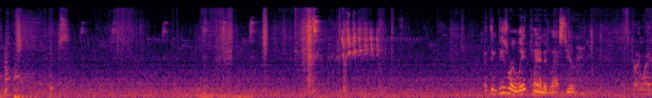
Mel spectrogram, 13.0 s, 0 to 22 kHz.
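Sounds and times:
birds chirping: 0.0 - 5.3, 6.4 - 13.0.

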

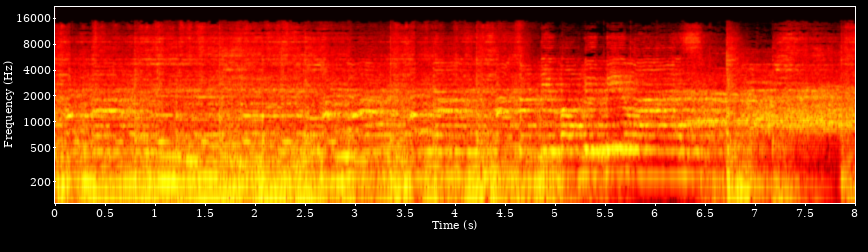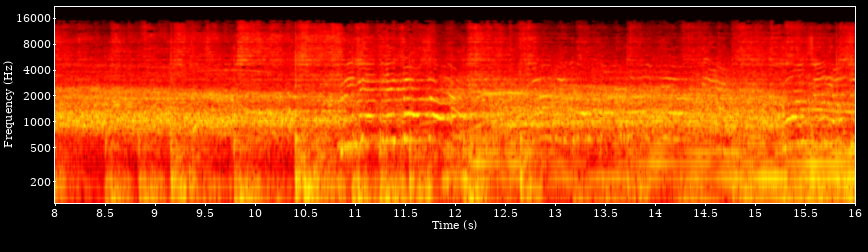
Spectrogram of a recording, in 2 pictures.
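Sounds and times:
pop-rock band playing: 0.0 - 5.7, 6.4 - 16.0
woman singing: 0.0 - 6.5.

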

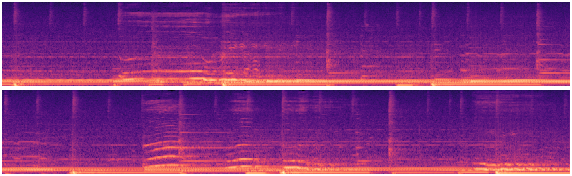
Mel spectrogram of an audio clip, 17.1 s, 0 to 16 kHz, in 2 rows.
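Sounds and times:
live blues band playing: 0.0 - 17.0
woman singing: 1.7 - 5.3, 10.6 - 14.3, 15.6 - 17.0
drum hits: 6.2 - 7.0, 9.6 - 10.1.

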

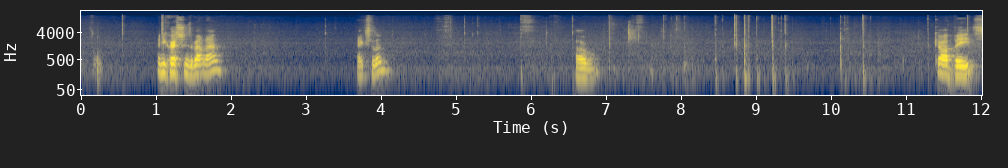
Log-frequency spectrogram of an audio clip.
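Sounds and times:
keyboard keys clicking: 7.8 - 9.5.

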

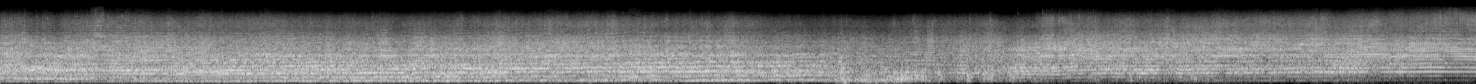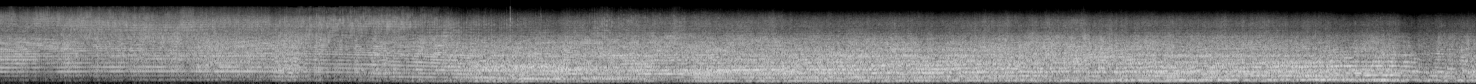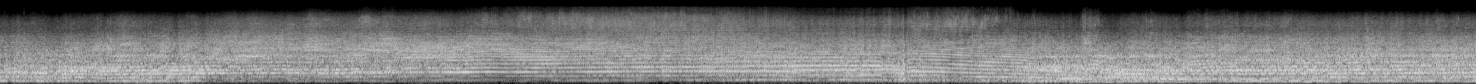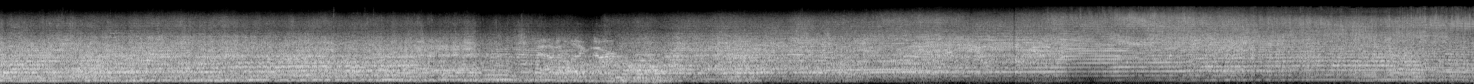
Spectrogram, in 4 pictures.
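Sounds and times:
race car engines: 0.0 - 59.0.

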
